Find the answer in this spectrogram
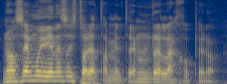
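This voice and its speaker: A man with a northern Mexican accent telling his childhood story in a relaxed, slangy podcast chat. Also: mid-range voice, quick pace, gravelly. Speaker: podcast guest. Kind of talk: casual chat.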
